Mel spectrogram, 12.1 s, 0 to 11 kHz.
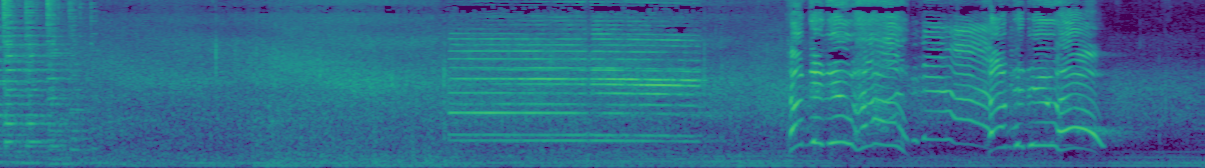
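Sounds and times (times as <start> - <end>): car passing: 0.0 - 12.0
two-note car horn honk: 4.5 - 7.2.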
